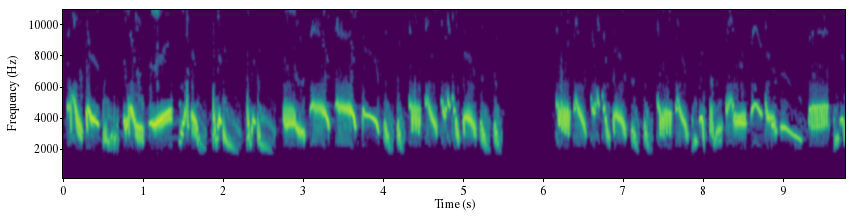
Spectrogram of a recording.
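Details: Continuous, dense lark song of rapid buzzy warbled notes, broken by a single pause of about half a second before resuming just as fast.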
